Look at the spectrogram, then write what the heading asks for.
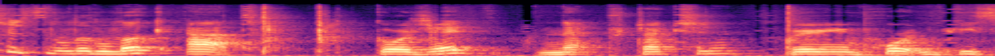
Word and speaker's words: gorget: wearing gorgeous or lego no we call it gorget you're you're gorgeous protect your neck with your garget i don't know a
